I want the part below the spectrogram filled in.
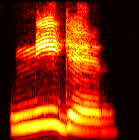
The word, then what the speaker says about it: Knigin: It is K-N-I-G-N. How do you say your last name? – K-N-I-G-I-N. – G-I-N, yes. – It's Negan. – Negan. – Me. No, you for some reason you said it right now, but you didn't. – Okay. – Like, it's Negan, like from Walking Dead?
